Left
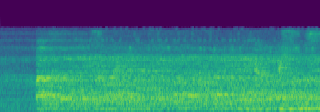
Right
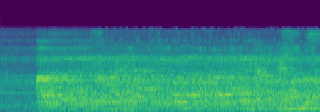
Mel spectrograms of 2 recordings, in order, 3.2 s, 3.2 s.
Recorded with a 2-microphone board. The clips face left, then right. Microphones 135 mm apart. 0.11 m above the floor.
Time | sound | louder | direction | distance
0.4 | a dropped coin | left 2 dB | 85° left | 1.4 m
